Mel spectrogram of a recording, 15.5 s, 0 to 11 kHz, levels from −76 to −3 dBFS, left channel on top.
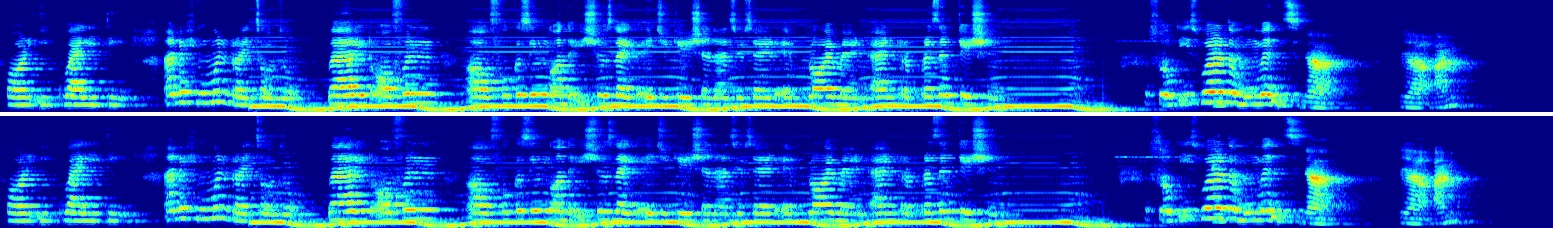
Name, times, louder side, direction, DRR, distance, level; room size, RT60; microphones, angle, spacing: voice 1, 0.1-3.0 3.3-4.4 4.7-10.1 11.5-13.0, left 3 dB, 20° left, 4 dB, 0.5 m, -30 dB
sound 1, 2.5-11.0, left 2 dB, 85° left, 0.7 m, -30 dB
voice 2, 11.2-11.7 12.1-12.2 13.1-13.3 14.0-14.5, right 3 dB, 60° right, 2 dB, 1.0 m, -31 dB
7.9 x 3.5 x 3.8 m, 0.76 s
head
